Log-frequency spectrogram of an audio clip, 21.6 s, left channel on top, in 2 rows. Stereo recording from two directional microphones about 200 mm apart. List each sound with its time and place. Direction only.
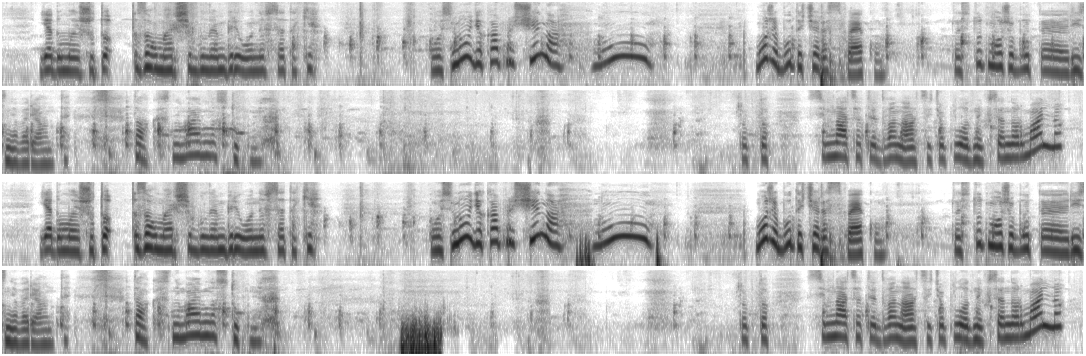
0.3 s speech: 30° right (ahead or behind)
4.4 s speech: 45° right (ahead or behind)
7.5 s speech: 45° right (ahead or behind); by 12.0 s 25° right (ahead or behind)
12.1 s speech: 45° right (ahead or behind)
17.2 s a sound: 40° right (ahead or behind)
18.2 s speech: 45° right (ahead or behind)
